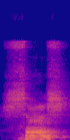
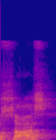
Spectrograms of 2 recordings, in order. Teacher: अर्थात सांस और सास ये दो शब्द है, चंद्र बिंदी वाला सांस अनुनासिक है और सास जो है वो निरोनासिक है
